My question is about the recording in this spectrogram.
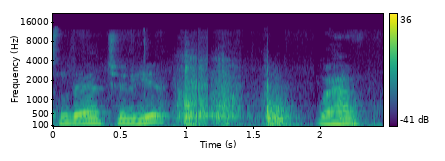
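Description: A small wooden pull-out table sliding on its runners, a short wooden scrape about a second in, with a man's voice just before it.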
